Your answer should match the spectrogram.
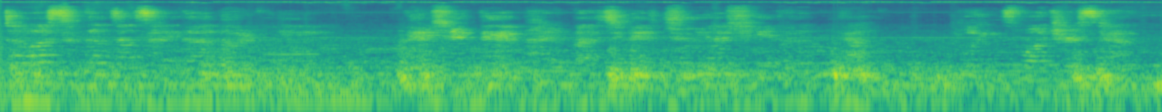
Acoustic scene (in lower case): subway train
